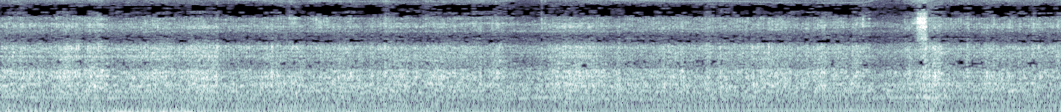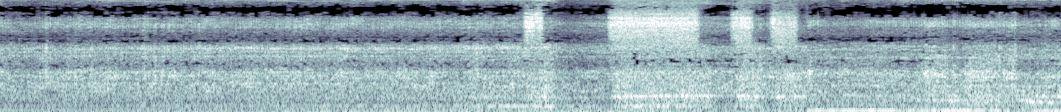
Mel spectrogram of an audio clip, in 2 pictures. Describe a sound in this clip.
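An angle grinder screeches loudly as it cuts metal.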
